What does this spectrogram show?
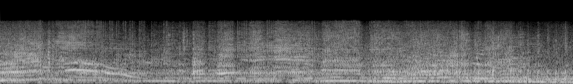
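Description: Several old pre-1976 banger-racing cars' engines running and revving together on the track, their overlapping notes rising and falling; one engine's note falls away about a second in.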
